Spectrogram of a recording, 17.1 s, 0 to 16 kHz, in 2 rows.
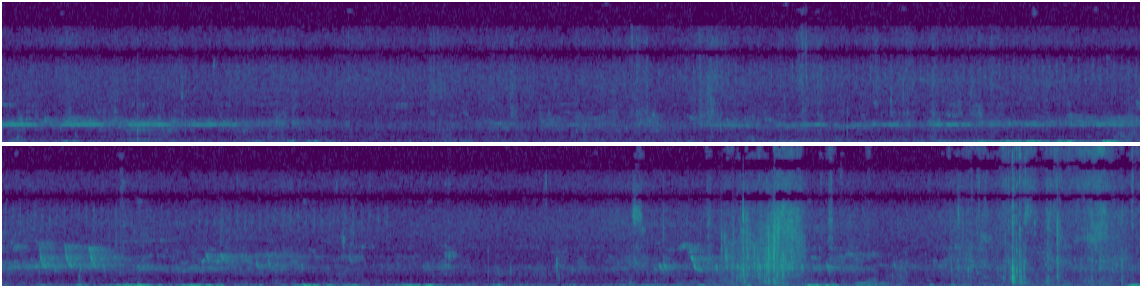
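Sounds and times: wind buffeting microphone: 7.0 - 17.0.

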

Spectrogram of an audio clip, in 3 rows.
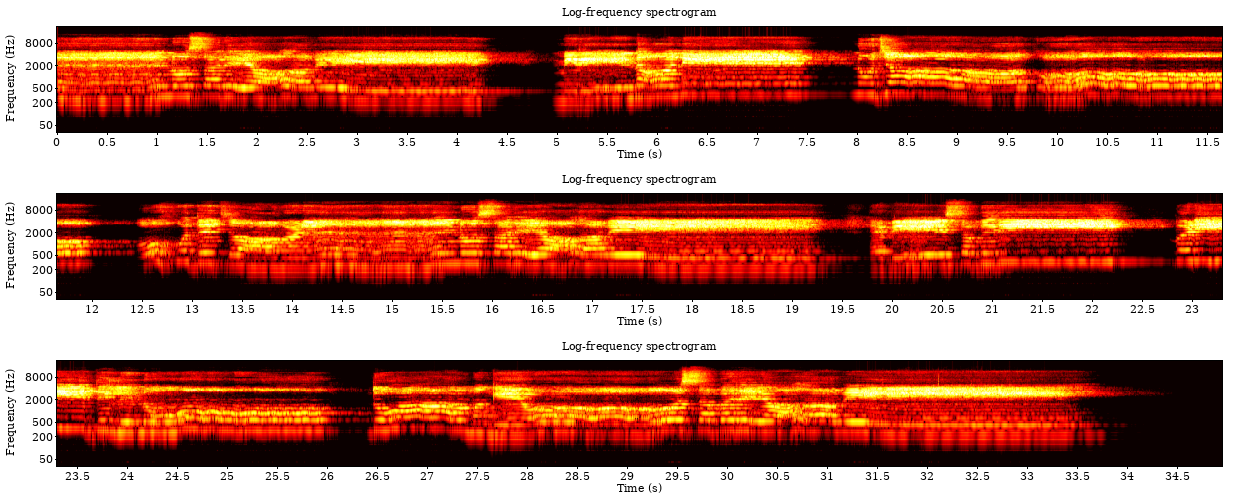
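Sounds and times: woman singing devotional song: 0.0 - 34.0.

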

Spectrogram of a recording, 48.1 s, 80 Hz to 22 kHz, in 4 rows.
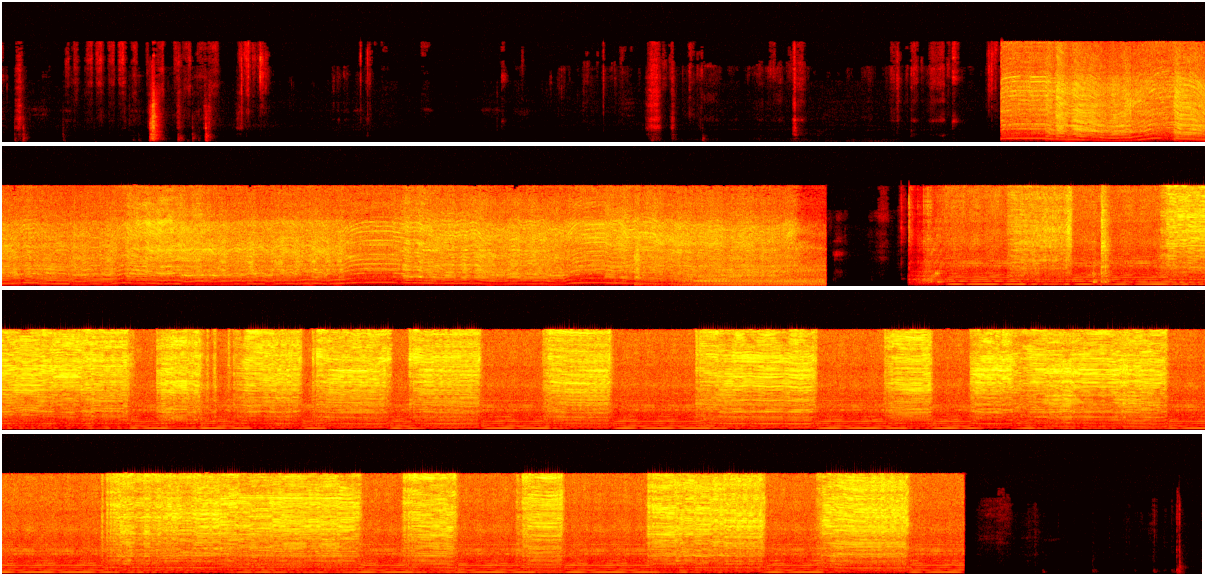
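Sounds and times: buffing machine humming: 18.8 - 20.3.

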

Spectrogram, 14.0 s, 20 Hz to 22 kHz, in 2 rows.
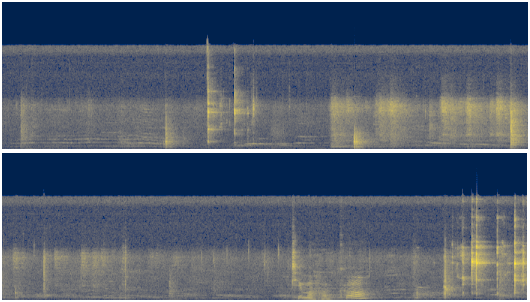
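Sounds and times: metal spoon clinking on tray: 2.7 - 3.4, 12.9 - 14.0
spoon scraping tray: 4.4 - 8.6.

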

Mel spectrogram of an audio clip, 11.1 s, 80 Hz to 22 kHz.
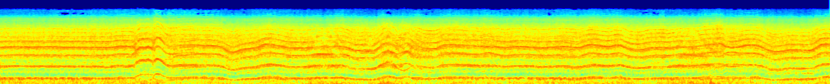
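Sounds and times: drone propellers whining: 0.0 - 11.0.

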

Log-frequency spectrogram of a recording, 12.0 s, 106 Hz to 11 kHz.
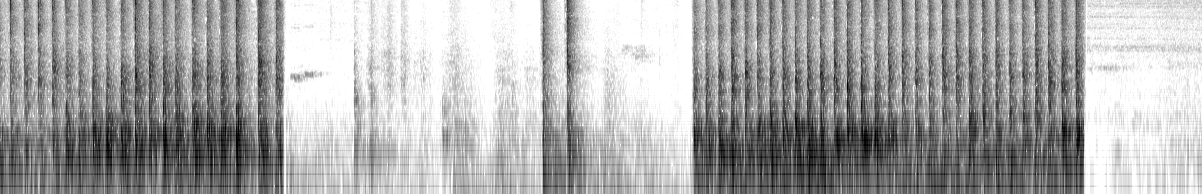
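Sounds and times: handling and scraping: 3.5 - 5.4.

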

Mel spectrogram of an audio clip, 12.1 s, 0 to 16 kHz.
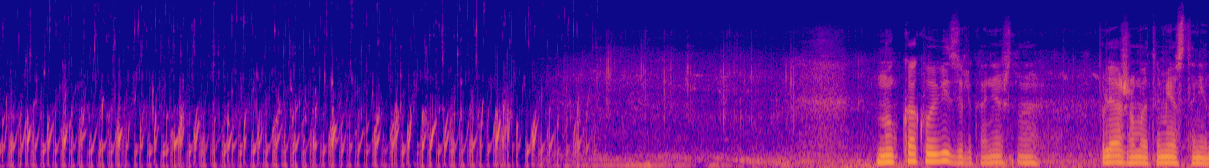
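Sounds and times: water sloshing and splashing: 0.0 - 6.0.

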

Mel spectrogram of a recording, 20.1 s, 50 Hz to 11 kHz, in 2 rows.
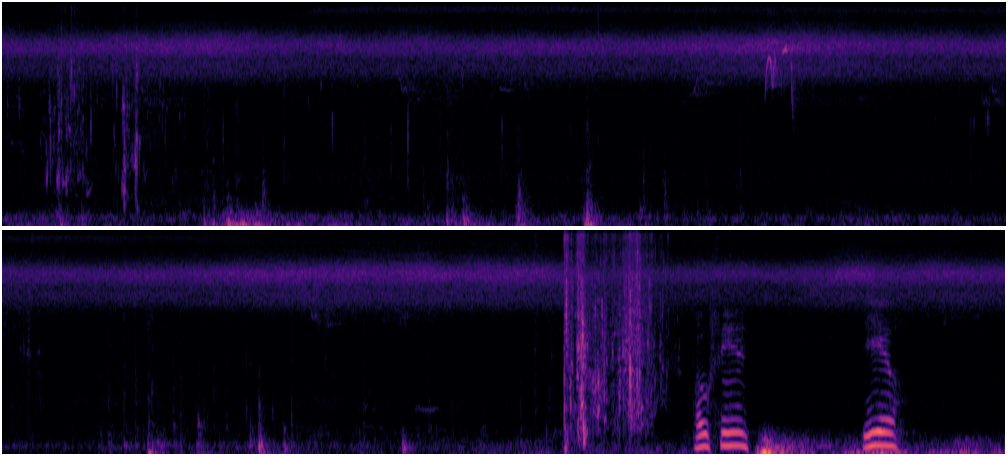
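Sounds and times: high-pitched insect drone: 0.0 - 20.0.

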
